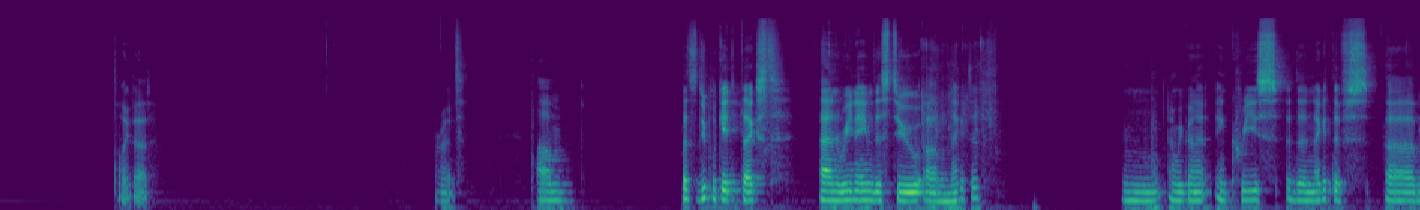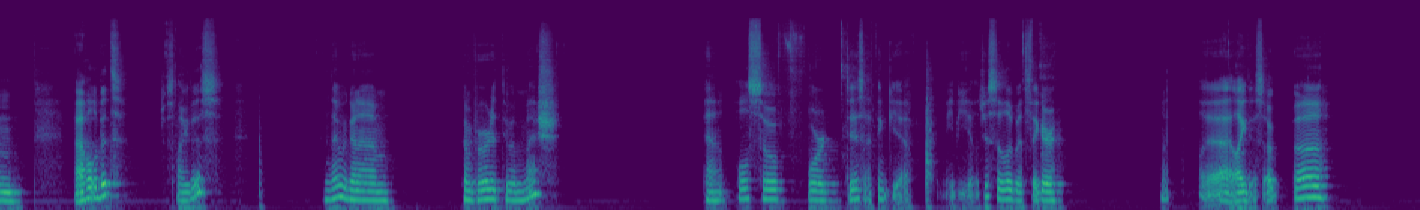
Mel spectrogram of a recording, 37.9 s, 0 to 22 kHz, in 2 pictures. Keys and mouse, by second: 4.7-5.3 middle drag, 5.9-6.5 middle drag, 8.9 shift+d, 10.9-13.7 drag, 14.7 click, 18.7-21.1 shift+drag, 23.1-26.4 drag, 27.3 right click, 27.9-29.7 middle drag, 30.2 shift+middle drag, 33.0-35.3 shift+drag, 36.5 middle click.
